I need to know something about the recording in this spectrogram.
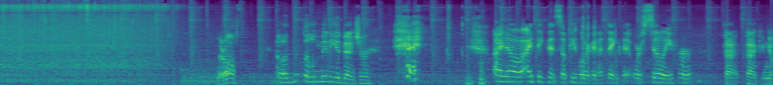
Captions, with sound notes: We're off. A little mini adventure. (both chuckle) - I know, I think that some people are gonna think that we're silly for-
